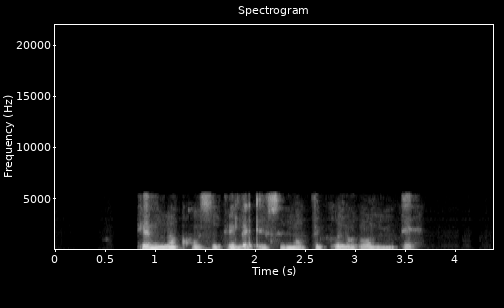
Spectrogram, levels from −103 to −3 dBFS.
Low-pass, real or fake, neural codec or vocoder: 5.4 kHz; fake; codec, 24 kHz, 1.5 kbps, HILCodec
